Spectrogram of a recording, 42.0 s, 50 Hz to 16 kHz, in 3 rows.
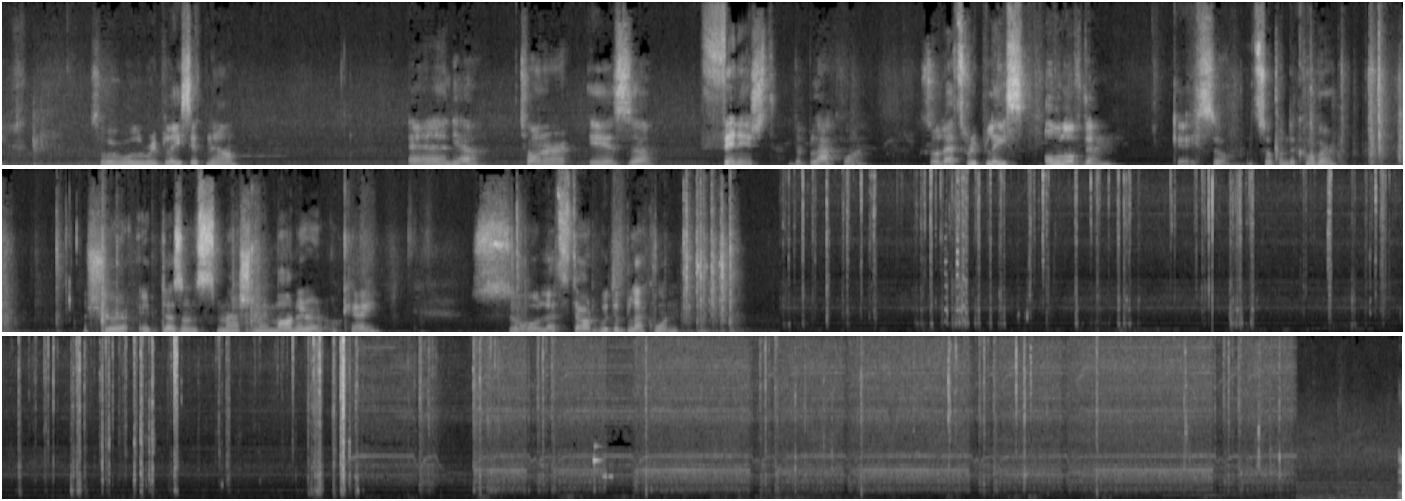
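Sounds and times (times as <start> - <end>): printer warm-up mechanical hum: 0.0 - 9.5, 31.3 - 42.0.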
